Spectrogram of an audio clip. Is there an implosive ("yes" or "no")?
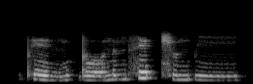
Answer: no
